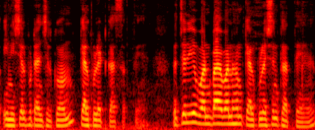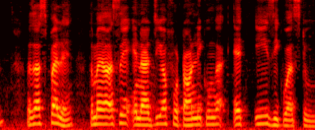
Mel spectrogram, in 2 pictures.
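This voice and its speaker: Slow, higher-pitched Indian man tutoring. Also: fairly bright tone. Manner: mixes Hindi and English, explanatory. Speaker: physics tutor. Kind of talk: step-by-step lesson, working a problem aloud.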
